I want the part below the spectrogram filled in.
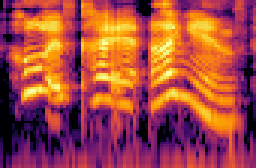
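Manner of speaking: teary joke. Real, not acted. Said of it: "Baby, who cut onions?".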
